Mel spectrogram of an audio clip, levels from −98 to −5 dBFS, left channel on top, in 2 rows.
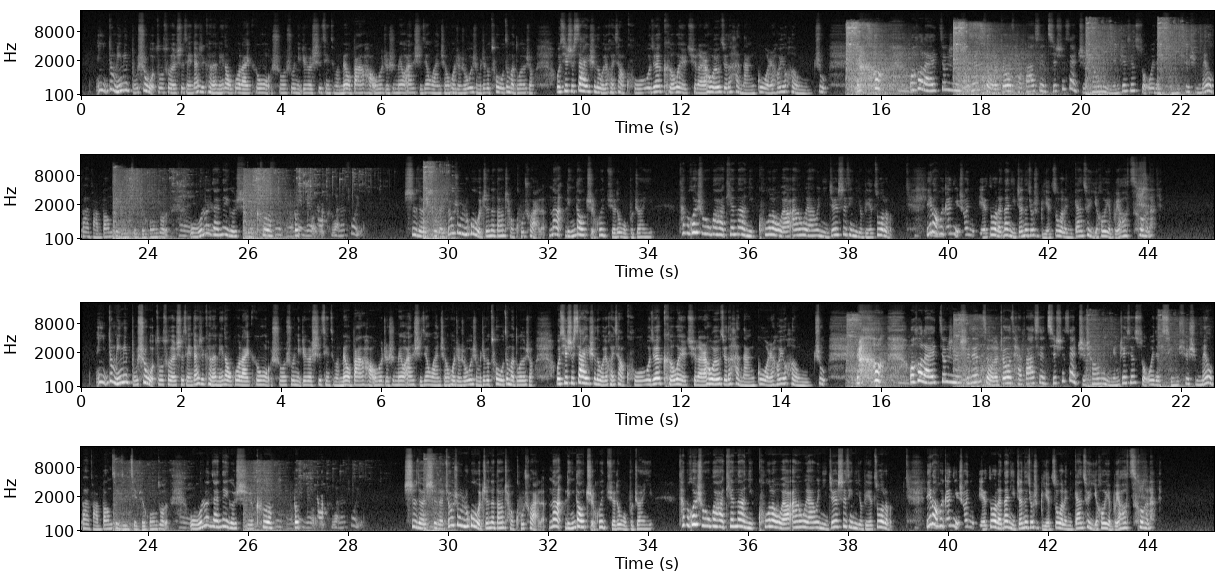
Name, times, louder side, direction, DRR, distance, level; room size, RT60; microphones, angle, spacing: voice 1, 0.3-26.5 26.9-27.0 27.4-27.5 29.1-34.1 34.6-38.9 39.2-44.2, right 5 dB, 55° right, 0.4 m, -25 dB
sound 1, 15.3-16.9 17.4-19.8 20.1-20.9 21.5-22.5 23.3-25.2 25.9-28.3 29.5-30.2, left 3 dB, 90° left, 0.6 m, -33 dB
voice 2, 16.3-16.7 24.6-25.4 26.2-28.3 39.3-39.9 43.8-44.1, left 3 dB, 30° left, 0.4 m, -41 dB
2.8 x 2.3 x 3.2 m
head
